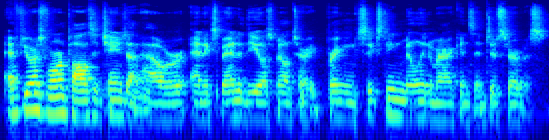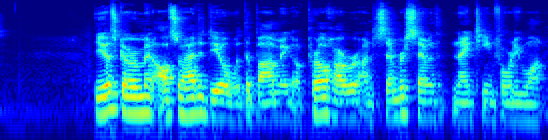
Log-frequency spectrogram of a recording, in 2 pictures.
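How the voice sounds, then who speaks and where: A man narrates from a script in a formal, report-like manner. His pitch sits in the middle and he reads at a brisk, rapid clip. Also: fairly even intonation, fairly bright tone. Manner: reading aloud, formal report-like delivery.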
